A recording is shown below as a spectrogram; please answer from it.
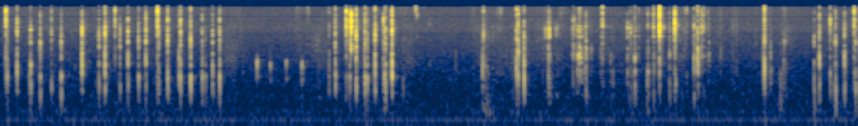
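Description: A small, travel-size Eucerin lotion squeeze tube, made of white soft plastic with a red plastic cap and apparently full, is handled and tapped with long painted nails and fingertips. Quick, dry, clicky taps come in rapid bursts with a short pause midway, each one bright and stopping instantly with no ring.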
